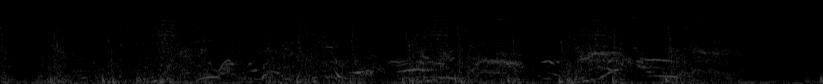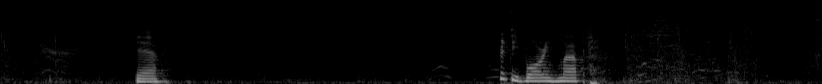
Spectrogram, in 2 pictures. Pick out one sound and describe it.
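Magic blasts whoosh and crackle in a video game.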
